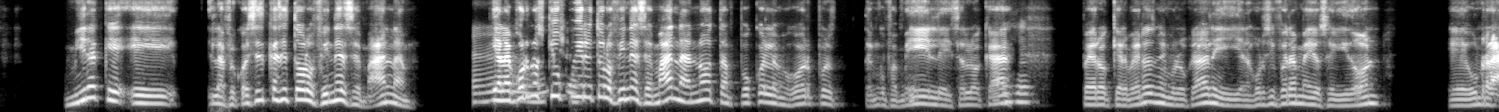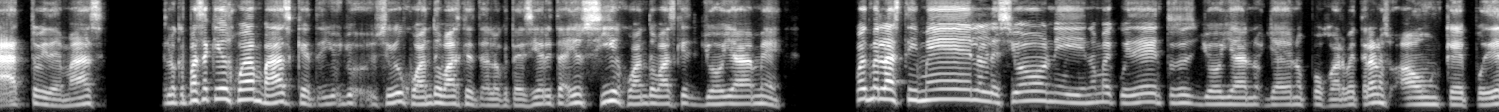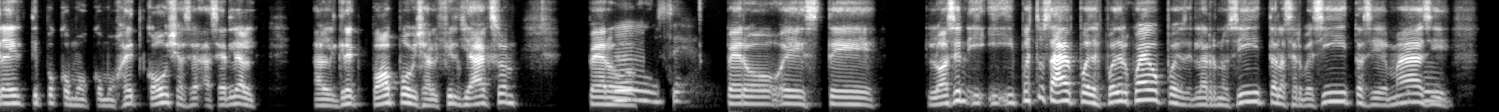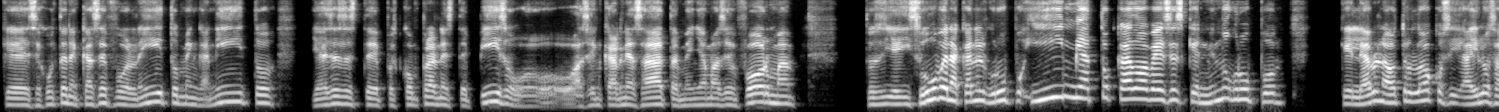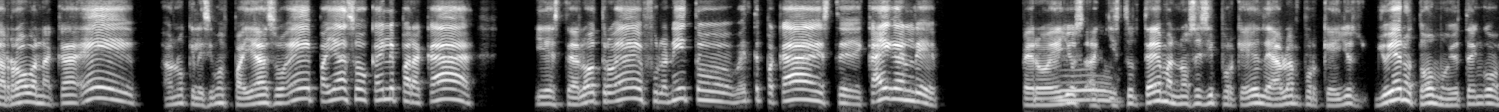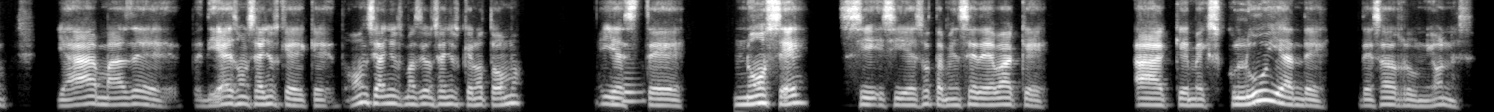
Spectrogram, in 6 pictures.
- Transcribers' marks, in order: in English: "head coach"
- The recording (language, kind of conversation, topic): Spanish, advice, ¿Cómo puedo describir lo que siento cuando me excluyen en reuniones con mis amigos?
